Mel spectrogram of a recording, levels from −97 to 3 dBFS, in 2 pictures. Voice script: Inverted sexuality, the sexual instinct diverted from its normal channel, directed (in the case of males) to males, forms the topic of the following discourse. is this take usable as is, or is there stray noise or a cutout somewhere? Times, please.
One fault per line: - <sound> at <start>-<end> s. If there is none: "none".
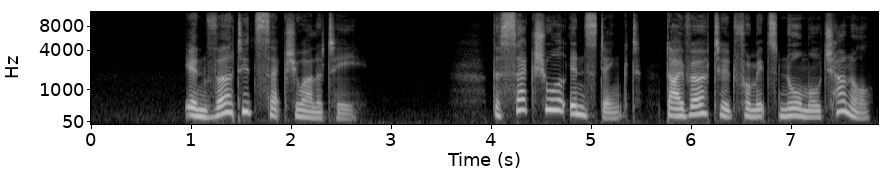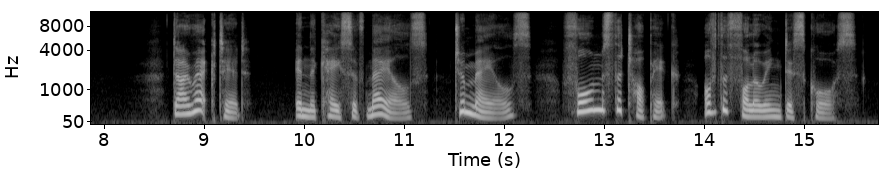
none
